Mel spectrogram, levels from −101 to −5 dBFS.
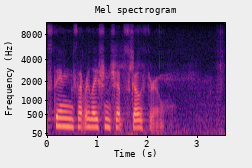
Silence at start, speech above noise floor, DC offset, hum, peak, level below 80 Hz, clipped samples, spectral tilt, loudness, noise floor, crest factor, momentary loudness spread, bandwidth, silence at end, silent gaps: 0 s; 30 dB; under 0.1%; none; -16 dBFS; -62 dBFS; under 0.1%; -7 dB/octave; -31 LUFS; -61 dBFS; 18 dB; 12 LU; 11 kHz; 0.05 s; none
